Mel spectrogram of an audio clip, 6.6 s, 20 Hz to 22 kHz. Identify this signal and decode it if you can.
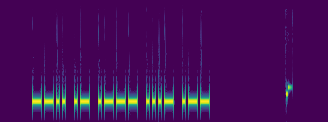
Morse code, heard as a keyed tone, about 20 wpm, 700 Hz. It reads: ZAJVW
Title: Code Groups - 5 Letters - 20wpm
